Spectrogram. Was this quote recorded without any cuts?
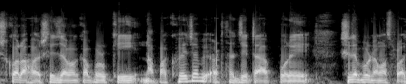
yes; 0 cuts

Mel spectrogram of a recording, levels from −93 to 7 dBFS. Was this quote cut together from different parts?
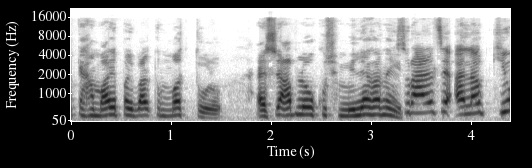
yes; 1 cut; at 3.3 s

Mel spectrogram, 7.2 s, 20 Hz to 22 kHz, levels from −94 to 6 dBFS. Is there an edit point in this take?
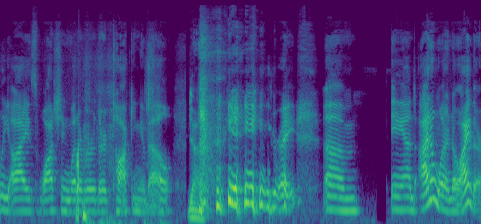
no; 0 cuts

